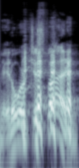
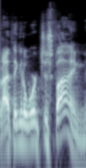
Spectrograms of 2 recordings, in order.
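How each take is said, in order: First: Slow, chuckling repeat of the agreement; laughing repeat. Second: Said in the usual way. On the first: Retold or imitated. To his host, agreeing for half a million, laughing slowly.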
